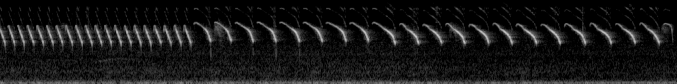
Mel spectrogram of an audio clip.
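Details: Canary singing a long rolling song, used to stimulate silent canaries into singing: a fast, even trill of high notes for about two seconds, then a slower train of repeated descending whistled sweeps, roughly three per second, steady to the end.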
